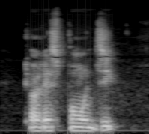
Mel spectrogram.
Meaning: third-person singular imperfect subjunctive of correspondre
- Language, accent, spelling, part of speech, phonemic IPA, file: French, Canada, correspondît, verb, /kɔ.ʁɛs.pɔ̃.di/, LL-Q150 (fra)-correspondît.wav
